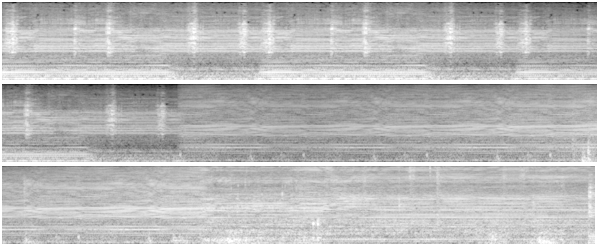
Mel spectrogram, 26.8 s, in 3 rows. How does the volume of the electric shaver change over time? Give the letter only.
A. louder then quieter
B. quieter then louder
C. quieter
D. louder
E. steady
B.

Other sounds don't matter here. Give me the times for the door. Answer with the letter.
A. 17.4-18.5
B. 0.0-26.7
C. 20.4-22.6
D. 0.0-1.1
A.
